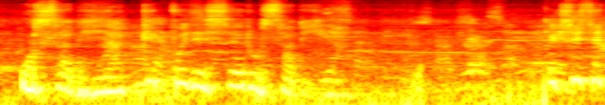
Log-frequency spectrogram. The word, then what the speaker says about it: o sabiá: Porque la U se pronuncia u. Usabía.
